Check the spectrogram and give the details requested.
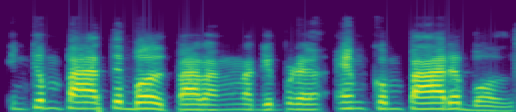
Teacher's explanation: So, yon yung parang ang N naging M. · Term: assimilation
